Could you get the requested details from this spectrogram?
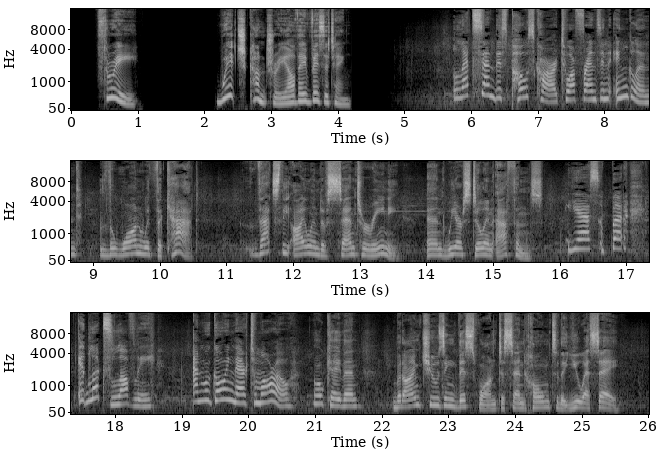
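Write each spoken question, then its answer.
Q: Which country are they visiting?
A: Greece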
